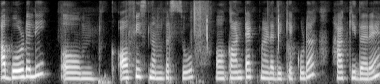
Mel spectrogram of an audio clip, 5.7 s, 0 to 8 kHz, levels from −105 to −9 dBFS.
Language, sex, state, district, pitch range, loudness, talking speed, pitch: Kannada, female, Karnataka, Shimoga, 205-250 Hz, -19 LUFS, 115 wpm, 220 Hz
